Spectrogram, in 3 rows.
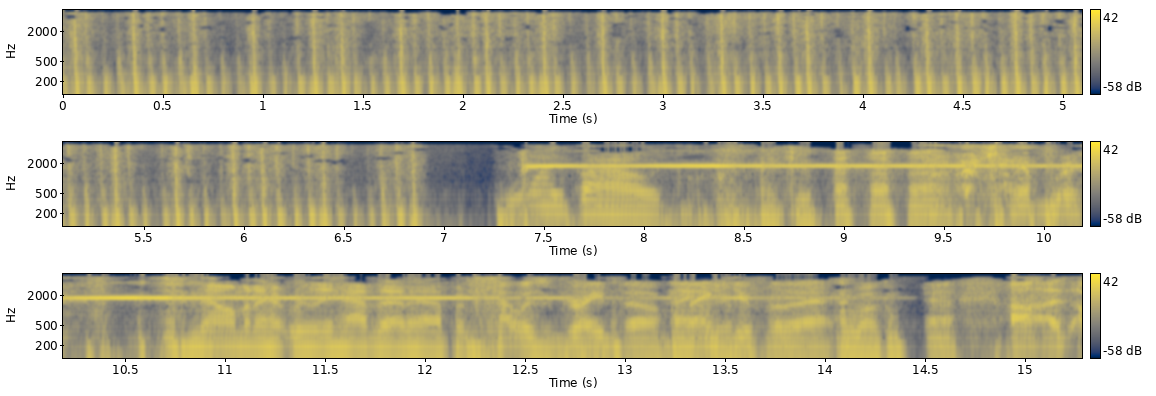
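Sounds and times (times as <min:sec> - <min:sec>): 
heartbeat: 0:00.0 - 0:06.9
speech: 0:07.7 - 0:08.2, 0:08.8 - 0:15.2.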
